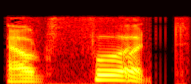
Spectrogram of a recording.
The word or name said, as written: outfoot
